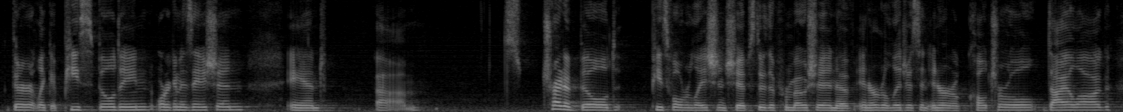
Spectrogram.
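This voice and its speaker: Woman laying out details steady and careful, lowish smooth voice, lots of ums. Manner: measured, explains step by step with frequent ums. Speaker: trip participant. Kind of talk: conversational explanation.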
